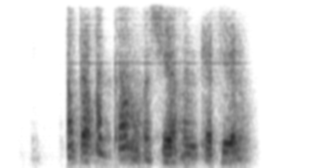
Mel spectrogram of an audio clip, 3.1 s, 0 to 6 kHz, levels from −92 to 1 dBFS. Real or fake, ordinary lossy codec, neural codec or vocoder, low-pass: fake; AAC, 48 kbps; codec, 44.1 kHz, 0.9 kbps, DAC; 5.4 kHz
